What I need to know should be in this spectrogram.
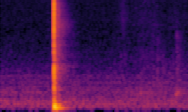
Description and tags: The exe key on a laptop. Have fun.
